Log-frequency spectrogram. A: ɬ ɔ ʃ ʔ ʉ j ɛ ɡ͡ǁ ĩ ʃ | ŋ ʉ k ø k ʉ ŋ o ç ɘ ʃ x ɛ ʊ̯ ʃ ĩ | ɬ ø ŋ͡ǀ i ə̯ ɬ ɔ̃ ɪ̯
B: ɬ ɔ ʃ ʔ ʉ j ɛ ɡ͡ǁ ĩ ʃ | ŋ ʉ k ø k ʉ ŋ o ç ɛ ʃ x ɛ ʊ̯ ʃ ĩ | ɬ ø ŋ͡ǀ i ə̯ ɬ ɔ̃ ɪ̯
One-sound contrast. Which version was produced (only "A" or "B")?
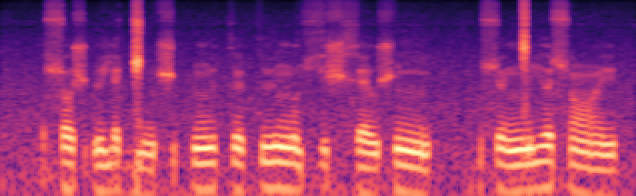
A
